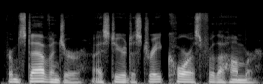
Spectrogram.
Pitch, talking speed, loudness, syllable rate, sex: 105 Hz, 230 wpm, -19 LUFS, 5.9 syllables/s, male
